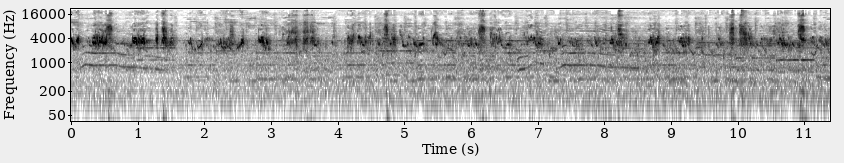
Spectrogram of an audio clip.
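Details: Happy budgerigar giving a continuous chatter of high, rapid chirps and twittery warbles, with occasional sharper squeaks standing out, against a soft steady background hum.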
